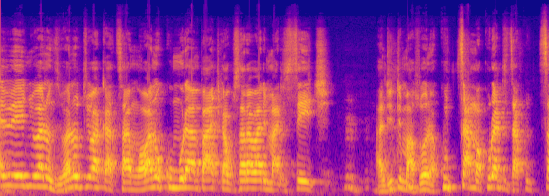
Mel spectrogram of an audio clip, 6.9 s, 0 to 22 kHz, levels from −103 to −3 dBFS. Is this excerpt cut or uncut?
uncut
